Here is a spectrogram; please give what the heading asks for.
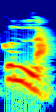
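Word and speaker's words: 끝나: আর এখানে লেখা আছে কুতনা কিন্তু উচ্চারণ হবে কুন্না, লেখা আছে কুতনা উচ্চারণ হবে কুন্না, যেহেতু তবাচ্চিমের পর ন আসলে তবাচ্চিম নয় নতুন উচ্চারণ হয় কুন্না।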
